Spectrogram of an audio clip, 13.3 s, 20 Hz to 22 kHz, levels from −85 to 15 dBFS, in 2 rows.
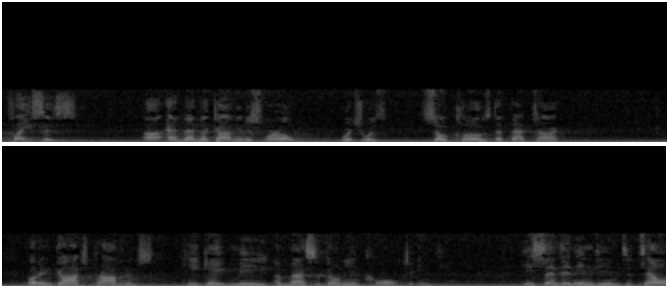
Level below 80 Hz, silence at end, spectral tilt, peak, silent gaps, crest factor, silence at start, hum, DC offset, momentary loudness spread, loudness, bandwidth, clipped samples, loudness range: -46 dBFS; 0 s; -4.5 dB/octave; -22 dBFS; none; 18 dB; 0 s; 50 Hz at -45 dBFS; under 0.1%; 13 LU; -40 LUFS; 8.4 kHz; under 0.1%; 3 LU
